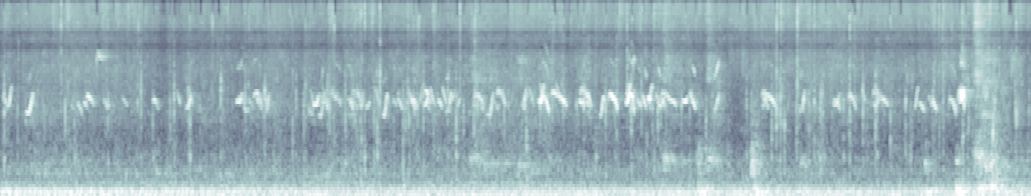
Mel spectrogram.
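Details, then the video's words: Chicks, described as colour chickens with a hen, peep continuously in rapid high chirps, many overlapping notes arched and falling, over a steady low hum. "silly chicken chirping sounds with murgi hen color chicken"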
